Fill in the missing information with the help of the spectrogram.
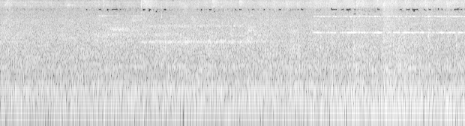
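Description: Low, steady rumble of an underground metro station, growing louder about six seconds in, with a faint high whine over it from around then.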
